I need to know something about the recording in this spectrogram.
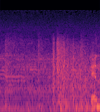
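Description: A held music chord, then a sudden loud bang about a second in, a sound effect in a TV commercial, with its echo trailing on.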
